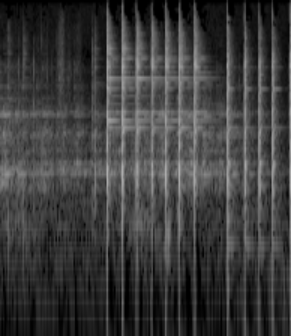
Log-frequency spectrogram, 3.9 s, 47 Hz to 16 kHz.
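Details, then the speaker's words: Water heater's portable expansion tank (should be at 80 psi), tap-tested beside a relief valve set at 150: a dozen sharp, quick taps ring hollow off the lower shell, as a properly charged tank should. "It should have that hollow sound at the bottom. and sound at the top."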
